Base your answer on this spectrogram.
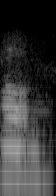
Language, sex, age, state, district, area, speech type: Assamese, male, 18-30, Assam, Golaghat, urban, conversation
